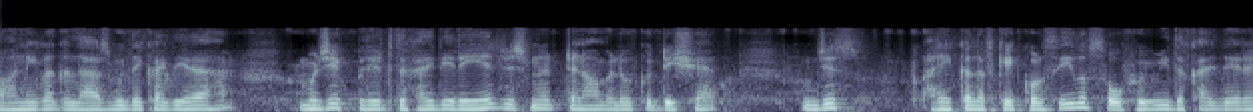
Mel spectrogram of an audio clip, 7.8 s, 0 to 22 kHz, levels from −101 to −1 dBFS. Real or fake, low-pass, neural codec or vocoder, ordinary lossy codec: fake; none; codec, 16 kHz, 1 kbps, X-Codec, HuBERT features, trained on LibriSpeech; none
